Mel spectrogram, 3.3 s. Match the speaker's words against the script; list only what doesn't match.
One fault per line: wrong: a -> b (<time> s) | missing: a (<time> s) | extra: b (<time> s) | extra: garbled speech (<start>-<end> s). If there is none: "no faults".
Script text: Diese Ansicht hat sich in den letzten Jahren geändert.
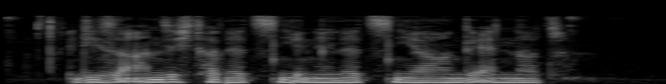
wrong: sich -> letzten (1.1 s)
